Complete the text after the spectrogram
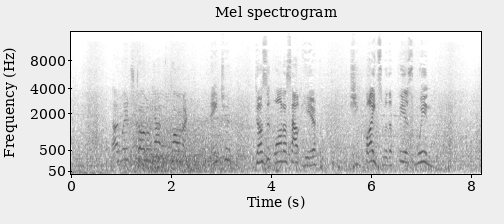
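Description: A man shouts orders on deck.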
